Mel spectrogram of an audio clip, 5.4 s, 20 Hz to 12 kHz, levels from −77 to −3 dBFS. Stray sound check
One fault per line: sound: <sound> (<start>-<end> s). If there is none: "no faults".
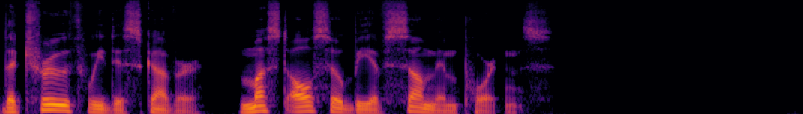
no faults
